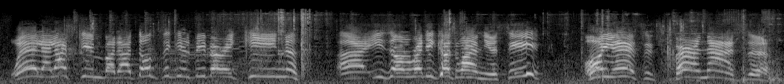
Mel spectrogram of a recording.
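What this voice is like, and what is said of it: Outrageous put-on French accent. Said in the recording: “I'm French! ... I have this outrageous accent”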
